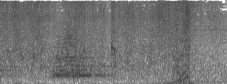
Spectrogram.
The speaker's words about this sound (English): What is that? That's a train. An honest-to-God train.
